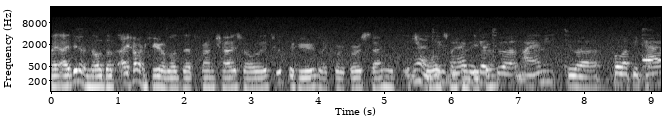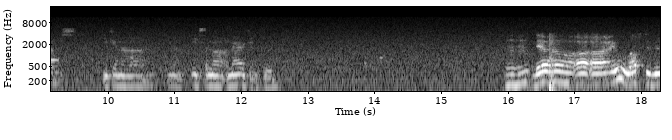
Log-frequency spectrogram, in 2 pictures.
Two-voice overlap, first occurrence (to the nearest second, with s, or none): 5 s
